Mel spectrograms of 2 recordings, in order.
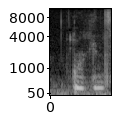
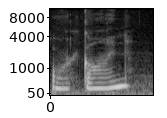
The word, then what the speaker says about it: Oregon: But Oregon's a neat place. And yes, that is how you pronounce it. If you're not American, it's not Oregon, it's Oregon. Like an organ in your body.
